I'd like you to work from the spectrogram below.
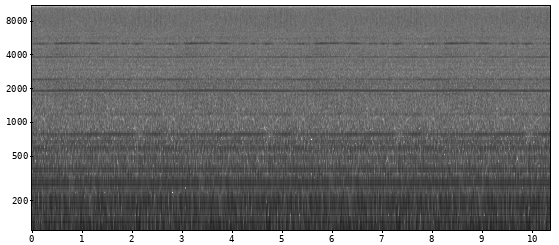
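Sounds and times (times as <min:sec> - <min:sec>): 
plane drone: 0:00.0 - 0:10.3.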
